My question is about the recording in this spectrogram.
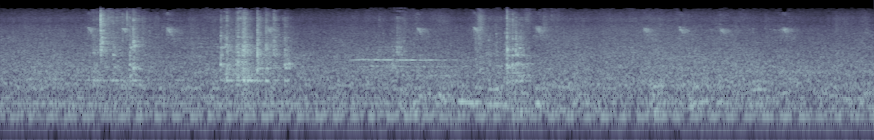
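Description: Marina ambience: a steady low hum with faint high chirps every half second or so, and a few short knocks and clatters, one about a second in, one around two and a half seconds in and one about five seconds in.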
